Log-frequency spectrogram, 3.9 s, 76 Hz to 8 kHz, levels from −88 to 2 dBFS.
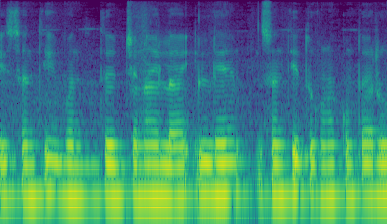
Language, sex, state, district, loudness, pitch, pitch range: Kannada, male, Karnataka, Belgaum, -15 LUFS, 130 Hz, 130-135 Hz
